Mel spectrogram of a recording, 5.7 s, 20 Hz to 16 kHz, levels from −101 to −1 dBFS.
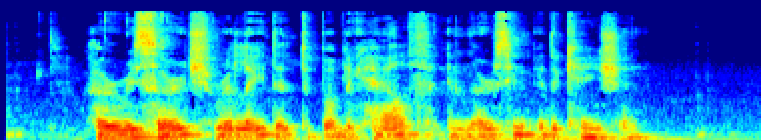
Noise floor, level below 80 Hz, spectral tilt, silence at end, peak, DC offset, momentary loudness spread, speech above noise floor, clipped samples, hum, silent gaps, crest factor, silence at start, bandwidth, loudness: -54 dBFS; -38 dBFS; -6 dB/octave; 0.45 s; -4 dBFS; under 0.1%; 12 LU; 34 dB; under 0.1%; none; none; 18 dB; 0.05 s; 11.5 kHz; -21 LUFS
